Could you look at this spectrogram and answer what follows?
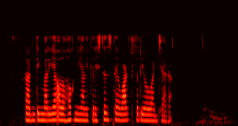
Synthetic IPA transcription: rant̪imaɾiaɔlɔɦɔk̚niŋalikɾist̪ənst̪ɛwart̪̚kərjawawaɲt͡ʃaɾa

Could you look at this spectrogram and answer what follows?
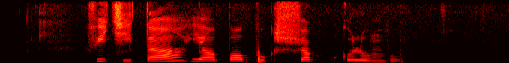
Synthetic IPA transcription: fid̥ʒ̥it̪ajapɔb̥ṳk̚ʃɔp̚kulumbu

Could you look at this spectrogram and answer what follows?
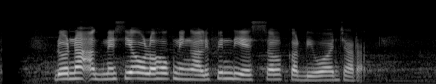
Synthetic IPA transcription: dɔnaʔaɡ̚nɛsiaɔlɔɦɔk̚niŋalifindiɛsəlkərdiwawaɲt͡ʃaɾa̰

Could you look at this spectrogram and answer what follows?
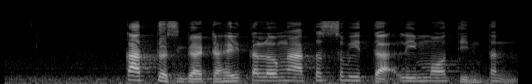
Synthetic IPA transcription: kad̪̥ɔ̤sŋɡa̤ɖ̥ä̤ɦit̪əloŋat̪ʊswid̪̥ä̤ʔlimɔd̪̥i̤nt̪ən

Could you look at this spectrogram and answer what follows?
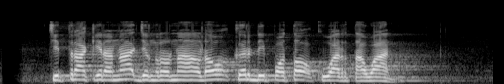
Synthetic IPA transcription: t͡ʃit̪ɾakiɾanad͡ʒɨŋrɔnaldɔkɨrdipɔt̪ɔkuwart̪awan

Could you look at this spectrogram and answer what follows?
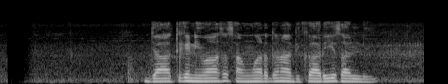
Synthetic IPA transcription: d͡ʑaːt̪iɣɐniʋaːs̬ɐsɐŋʋɐrd̪ʱɐnɐːd̪ʱikaːɾijɐsɐɭːi

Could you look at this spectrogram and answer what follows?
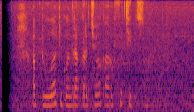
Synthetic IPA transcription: ʔab̚d̪̥ulɔhd̪̥i̤kɔnt̪ɾakərd̥ʒ̥ɔkaɾofu̥t͡ʃɪt̪̚su

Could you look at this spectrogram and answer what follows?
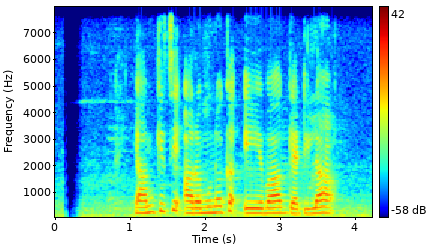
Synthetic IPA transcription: jamkisiʔaɾəmunəkəeːʋaːɡæʈilaː

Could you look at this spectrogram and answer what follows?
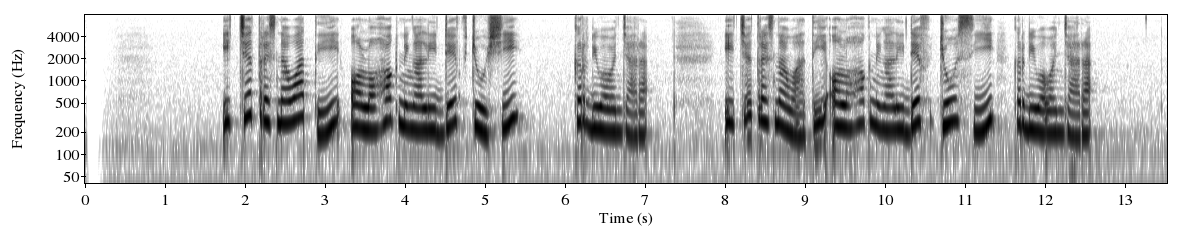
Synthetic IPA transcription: ʔit͡ʃɨt̪ɾɛsnawat̪iɔlɔɦɔknɪŋalidɛfd͡ʒosi | kɨrdiwawaɲt͡ʃaɾa | ʔit͡ʃɨt̪ɾɛsnawat̪iɔlɔɦɔk̚nɪŋalidɛfd͡ʒosikɨrdiwawaɲt͡ʃaɾa

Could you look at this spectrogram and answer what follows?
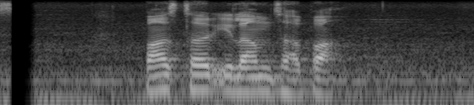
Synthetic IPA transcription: pãt͡st̪ʰʌɾilamd͡zʱapa

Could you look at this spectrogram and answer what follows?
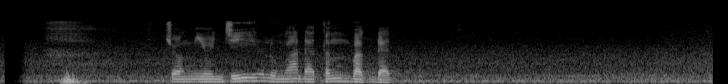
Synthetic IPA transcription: t͡ʃɔŋjuɲd͡ʒiluŋadat̪əŋbak̚dat̪̚

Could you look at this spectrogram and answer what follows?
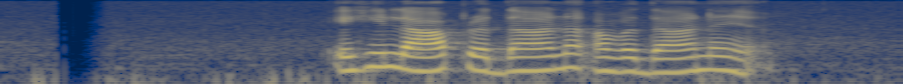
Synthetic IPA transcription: eɦilaːpɾəd̪aːnəʔaʋəd̪aːnəjə

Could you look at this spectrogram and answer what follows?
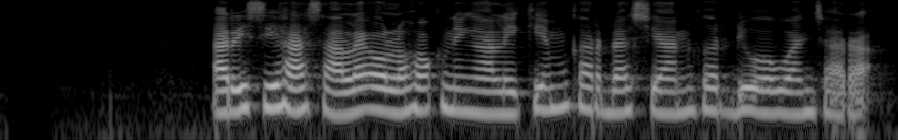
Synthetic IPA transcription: ʔaɾisiɦasalɛɔlɔɦɔk̚niŋalikimkardasiankɨrdiwawaɲt͡ʃa̰ɾa̰

